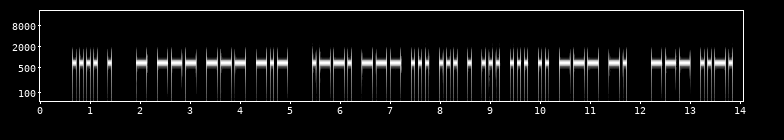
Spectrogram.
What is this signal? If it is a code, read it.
Morse code, heard as a keyed tone, about 17 wpm, 700 Hz. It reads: HE TOOK POSSESSION OF
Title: Sentences from Top 1400 Words 17wpm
